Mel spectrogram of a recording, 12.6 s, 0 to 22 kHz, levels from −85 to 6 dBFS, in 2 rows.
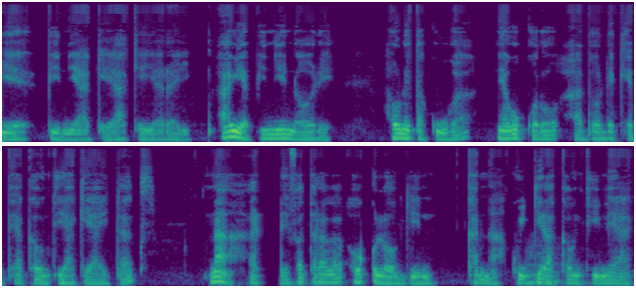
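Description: It's a speech recording with a call audio freeze at 8.87 to 9.11 s, right after "yake ya itax na": the last sound hangs on as a fading buzz, drops to silence for about 140 ms, then carries on with nothing lost, now about 223 ms late. Likely delayed packets draining the jitter buffer.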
